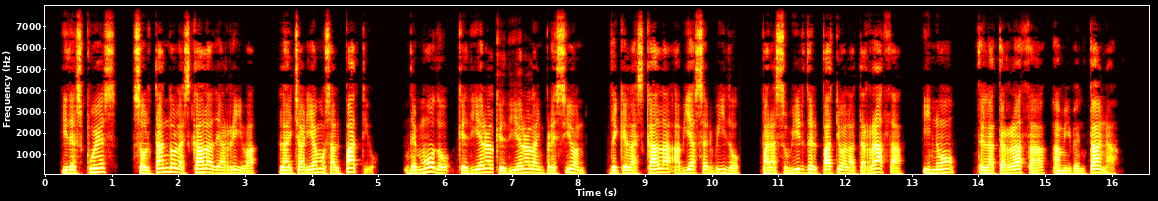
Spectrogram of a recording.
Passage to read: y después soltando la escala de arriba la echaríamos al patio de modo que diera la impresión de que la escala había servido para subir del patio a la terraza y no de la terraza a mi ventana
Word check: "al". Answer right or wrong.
right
